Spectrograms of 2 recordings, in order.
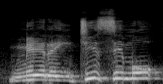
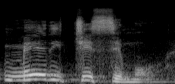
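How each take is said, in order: First: "Merentíssimo" with a nasal "ren" in the middle; wrong form merentíssimo. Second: "meritíssimo" with a plain oral "ri", no N; correct form meritíssimo. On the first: Teacher offering the wrong option, nasal middle syllable. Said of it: "A palavra merentíssimo não existe". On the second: Teacher offering the right option, no nasal syllable. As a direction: say "meritíssimo" with clean RI before TÍS. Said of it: "você tem que dizer assim". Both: Shown as a demonstration.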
